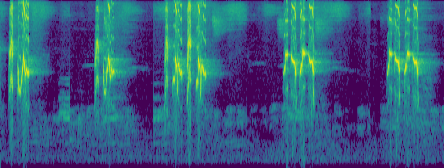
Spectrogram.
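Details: Bright, gurgling chirp phrases from a sooty-headed bulbul calling its companions, five bursts of two to four slurred notes spaced about two seconds apart, clean quiet background.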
